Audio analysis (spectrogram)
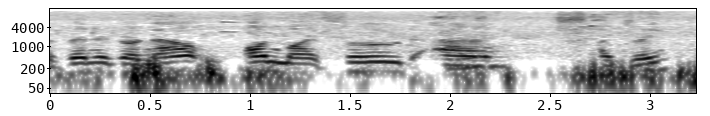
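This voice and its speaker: Noticeable background noise fills the recording. Through it, a man talks at a fairly slow pace. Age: 70s. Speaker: retired electrician vlogger. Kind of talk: casual chat. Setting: outdoors.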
